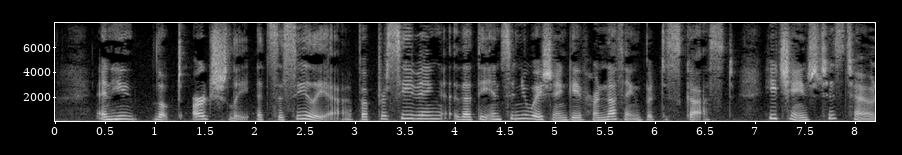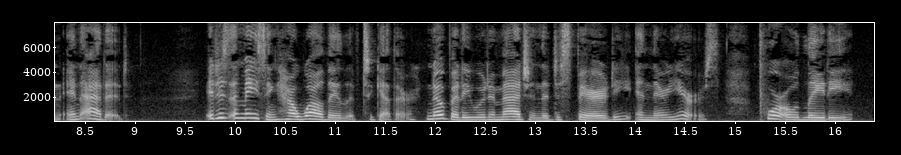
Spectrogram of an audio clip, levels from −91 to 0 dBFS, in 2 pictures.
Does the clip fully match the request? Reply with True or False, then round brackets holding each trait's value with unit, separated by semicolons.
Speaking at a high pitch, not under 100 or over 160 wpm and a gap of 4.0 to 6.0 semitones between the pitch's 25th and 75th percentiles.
True (215 Hz; 150 wpm; 5.4 semitones)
